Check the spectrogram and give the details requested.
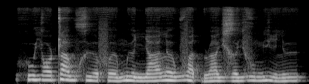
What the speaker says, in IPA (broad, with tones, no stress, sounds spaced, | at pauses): h u˧ j ɔ˧˥ ʈ a˧ w x ɨ˨˩ ə̯ f əː˨˩˦ m ɨ˨˩ ə̯ ɲ aː˧˥ l əː˧˥ w v a˨˩ t̚ ɹ a˧ j ɣ ə˧˥ j v u˧˥ m j i˨˩˨ l ɨ˧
